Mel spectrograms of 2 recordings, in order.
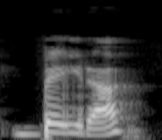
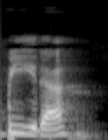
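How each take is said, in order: First: The word is said with an American pronunciation. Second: The word is said with a British pronunciation. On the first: "that symbol is a beta" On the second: "if you're from England, it's a beta"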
